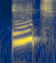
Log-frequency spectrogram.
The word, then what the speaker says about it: each: เกียจ พูด ซ้ำ ค่ะ เวลา ออก เสียง ไม่ ออก eat นะ ถ้า ถอ ออก เสียง eat มัน จะ เป็น กิน อย่าง ง นี้ จ้ะ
